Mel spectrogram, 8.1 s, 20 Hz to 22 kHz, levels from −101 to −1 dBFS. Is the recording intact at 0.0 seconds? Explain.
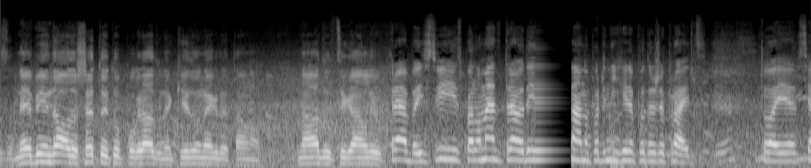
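Yes, the audio is intact at 0.0 seconds, with no dropout, click, distortion or other fault at that moment.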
